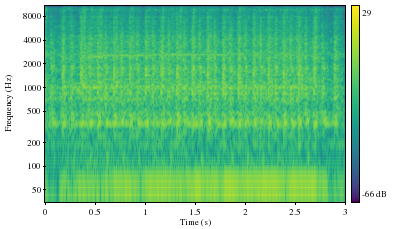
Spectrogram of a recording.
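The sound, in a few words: Toyota model 2640 sewing machine running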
